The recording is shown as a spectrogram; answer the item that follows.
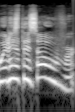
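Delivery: acted, very high, drawn-out, frightened little kid voice. Retelling a kid halfway through a movie: imitating a scared kid. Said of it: "he was just scared".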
